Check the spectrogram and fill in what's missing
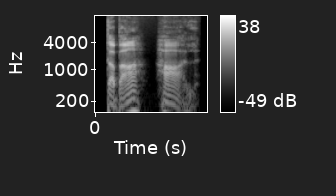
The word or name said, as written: तबाह-हाल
